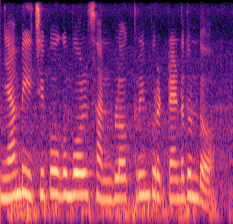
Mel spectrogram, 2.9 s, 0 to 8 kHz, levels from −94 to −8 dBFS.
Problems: constant background noise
